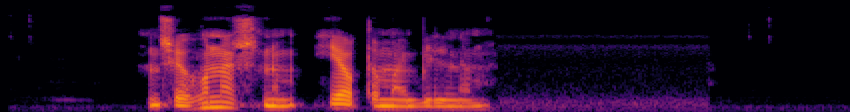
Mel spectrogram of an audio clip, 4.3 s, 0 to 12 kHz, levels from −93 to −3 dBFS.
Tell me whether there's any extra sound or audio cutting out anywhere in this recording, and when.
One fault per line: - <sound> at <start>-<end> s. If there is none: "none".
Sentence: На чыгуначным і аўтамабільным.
none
